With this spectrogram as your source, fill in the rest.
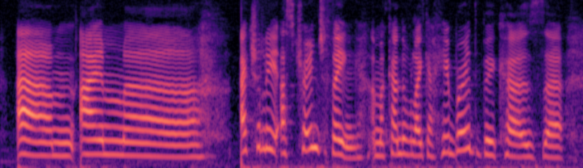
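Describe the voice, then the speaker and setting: A woman speaks with an Italian accent at a fairly high pitch. Her pace is fairly slow. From Italy. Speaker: cybercrime researcher. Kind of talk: conference talk. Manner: loud; hesitant, many fillers.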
